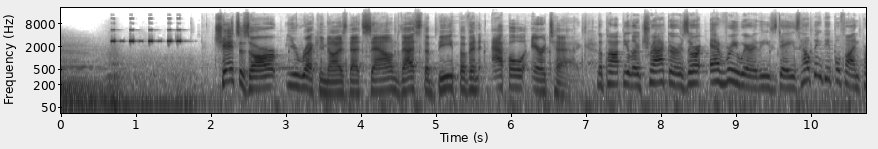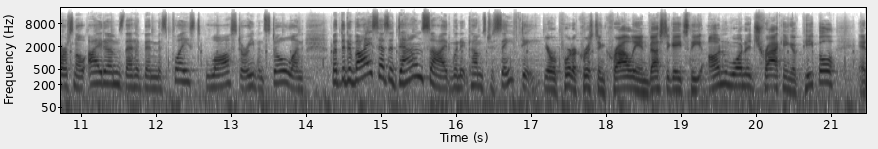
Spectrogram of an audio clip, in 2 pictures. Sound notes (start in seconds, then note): 0.6 beeping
